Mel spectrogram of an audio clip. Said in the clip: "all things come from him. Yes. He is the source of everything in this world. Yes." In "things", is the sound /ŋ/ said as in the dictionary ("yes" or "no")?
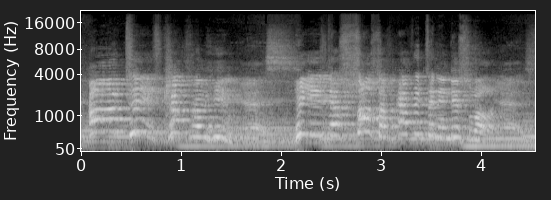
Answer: no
